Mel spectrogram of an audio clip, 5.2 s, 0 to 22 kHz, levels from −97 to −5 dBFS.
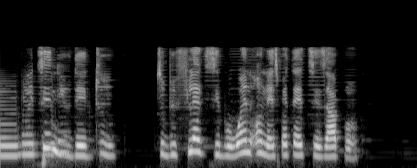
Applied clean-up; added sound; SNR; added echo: neural mask model DeepFilterNet 3.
